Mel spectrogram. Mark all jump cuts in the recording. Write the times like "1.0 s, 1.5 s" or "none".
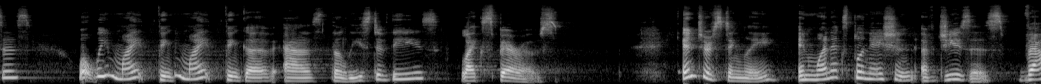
1.7 s, 4.5 s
